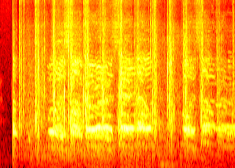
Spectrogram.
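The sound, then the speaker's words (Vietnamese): A crowd of Australian Socceroos football supporters erupts into a loud, sustained roar of cheering and shouting as Australia qualifies for the World Cup in Qatar after a penalty shootout. The noise surges and dips in waves over several seconds, with many voices blending into one continuous din. “Tôi nghĩ chúng ta vừa được chứng kiến mà bùng nổ tuyệt vời nhất đêm nay của những người ủng hộ Úc.”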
